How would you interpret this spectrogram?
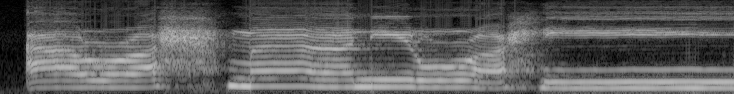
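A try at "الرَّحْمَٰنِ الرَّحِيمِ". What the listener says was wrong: Oke, diangkat lagi pangkal lidah huruf ro-nya dan jangan di-o-kan ya. Ar-ro, jangan sengaja di-o-kan. Ar-Rahmanir-Rahim.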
